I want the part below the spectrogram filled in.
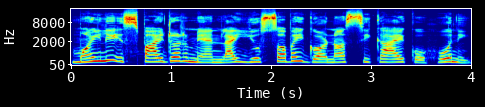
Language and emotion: Nepali, neutral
